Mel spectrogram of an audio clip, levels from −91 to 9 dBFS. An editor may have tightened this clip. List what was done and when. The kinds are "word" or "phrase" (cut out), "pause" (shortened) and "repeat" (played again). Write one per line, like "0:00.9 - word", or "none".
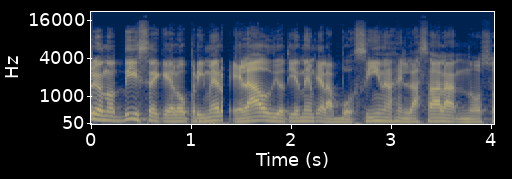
0:01.3 - phrase
0:02.2 - phrase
